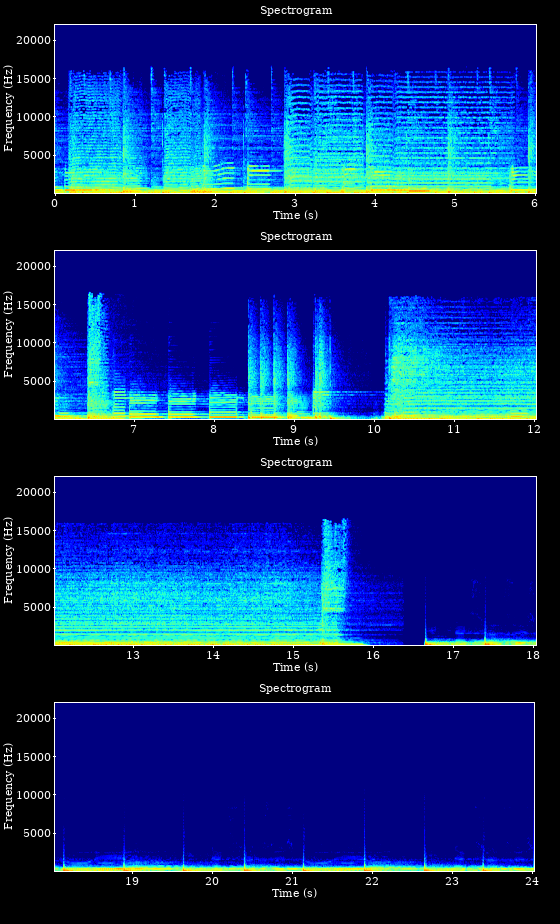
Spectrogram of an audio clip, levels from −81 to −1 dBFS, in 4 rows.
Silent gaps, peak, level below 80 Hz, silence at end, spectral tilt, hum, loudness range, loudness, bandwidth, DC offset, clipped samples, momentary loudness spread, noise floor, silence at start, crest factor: none; -12 dBFS; -40 dBFS; 0 s; -5 dB/octave; none; 4 LU; -29 LUFS; 16.5 kHz; under 0.1%; under 0.1%; 7 LU; -64 dBFS; 0 s; 16 dB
